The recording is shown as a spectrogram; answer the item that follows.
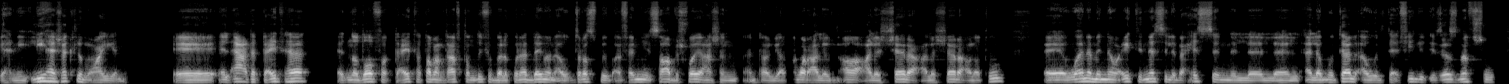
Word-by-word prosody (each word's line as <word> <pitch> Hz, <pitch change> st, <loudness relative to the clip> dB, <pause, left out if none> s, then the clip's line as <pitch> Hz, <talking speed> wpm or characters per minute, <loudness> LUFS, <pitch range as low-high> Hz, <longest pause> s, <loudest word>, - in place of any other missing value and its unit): يعني 95 Hz, +1 st, -6 dB
ليها 140 Hz, 0 st, +6 dB
شكل 145 Hz, -1 st, -2 dB
معيّن، 95 Hz, -6 st, -4 dB, 0.5 s
آآ، 100 Hz, 0 st, +4 dB
القعدة 125 Hz, 0 st, +3 dB
بتاعتها، 135 Hz, +3 st, +3 dB, 0.3 s
النضافة 105 Hz, +5 st, +2 dB
بتاعتها، 120 Hz, -3 st, -3 dB
طبعًا 115 Hz, 0 st, +2 dB
أنت 100 Hz, -, -9 dB
عارف 120 Hz, 0 st, +2 dB
تنضيف 115 Hz, +2 st, -4 dB
البلكونات 100 Hz, +3 st, 0 dB
دايمًا 115 Hz, -1 st, +2 dB
أو 95 Hz, -, -1 dB
التراس 120 Hz, +6 st, -2 dB
بيبقى 100 Hz, -2 st, -6 dB
فني 115 Hz, 0 st, 0 dB
صعب 120 Hz, -1 st, 0 dB
شويّة، 120 Hz, +5 st, +3 dB
عشان 95 Hz, -2 st, -6 dB
أنت -, -, -11 dB
يُعتبر 105 Hz, +4 st, -1 dB
على 95 Hz, -1 st, -1 dB
ال 95 Hz, 0 st, -9 dB
آه، 110 Hz, 0 st, -1 dB
على 95 Hz, +1 st, 0 dB
الشارع 115 Hz, +5 st, +2 dB
على -, -, -5 dB
الشارع 110 Hz, +4 st, 0 dB
على 95 Hz, 0 st, -5 dB
طول، 145 Hz, +6 st, -3 dB, 0.4 s
آآ، 105 Hz, +1 st, +5 dB
وأنا 125 Hz, +6 st, +4 dB
من 120 Hz, -2 st, +5 dB
نوعية 115 Hz, +5 st, +1 dB
الناس 130 Hz, +3 st, 0 dB
اللي 110 Hz, -2 st, -3 dB
باحس 140 Hz, +5 st, -3 dB
إن 105 Hz, -3 st, -2 dB
ال 95 Hz, -1 st, -2 dB
ال 95 Hz, 0 st, -1 dB
الألوميتال 105 Hz, +7 st, +1 dB
أو 100 Hz, -1 st, -2 dB
التقفيل 120 Hz, +6 st, -5 dB
الإزاز 115 Hz, +1 st, -2 dB
نفسه 115 Hz, -3 st, -3 dB
110 Hz, 190 wpm, -22 LUFS, 95-120 Hz, 0.5 s, ليها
